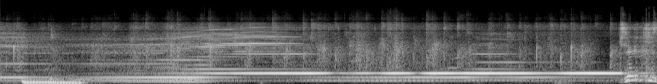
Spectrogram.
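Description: Electric guitars of a live hardcore punk band holding a long, steady ringing note as a song ends. A short low thud comes about a quarter second in.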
